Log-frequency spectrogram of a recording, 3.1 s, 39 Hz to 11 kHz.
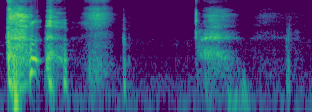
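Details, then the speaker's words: A burst of harsh coughs, then a throat-clearing cough, from a tired adult hiker climbing stairs on a steep mountain trail in 34°C heat with water running low; sudden coughing, quiet outdoor background. "여기가 제일 힘든 코스인데 막 기침도 나고 지금 물도 떨어져 가고"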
